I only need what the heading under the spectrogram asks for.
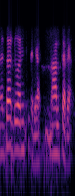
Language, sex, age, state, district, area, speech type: Malayalam, female, 60+, Kerala, Idukki, rural, conversation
